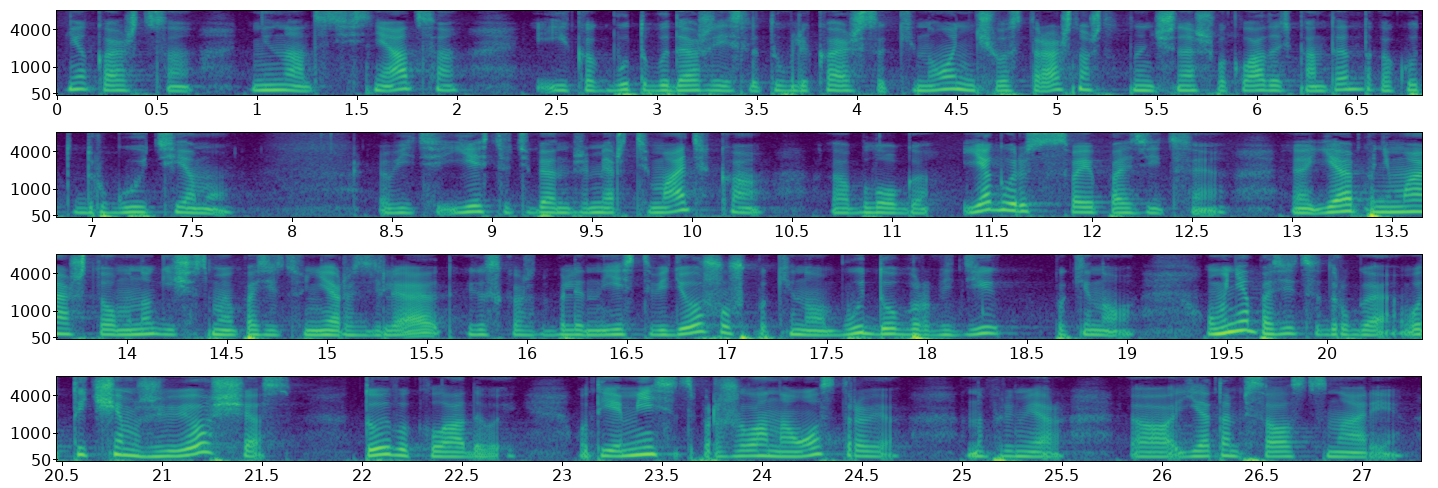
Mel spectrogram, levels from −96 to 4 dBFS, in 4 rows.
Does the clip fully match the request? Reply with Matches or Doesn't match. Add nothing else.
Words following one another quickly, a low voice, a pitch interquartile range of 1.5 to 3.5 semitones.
Doesn't match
